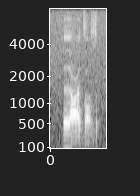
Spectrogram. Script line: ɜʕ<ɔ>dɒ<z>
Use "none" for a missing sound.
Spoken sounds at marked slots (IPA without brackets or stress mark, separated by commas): ə, z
